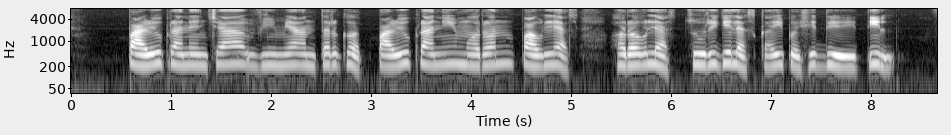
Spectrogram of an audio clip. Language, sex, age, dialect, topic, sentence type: Marathi, female, 25-30, Varhadi, banking, statement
